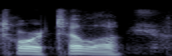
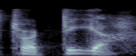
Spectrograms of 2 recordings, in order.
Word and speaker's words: tortilla: spell it what the in Spanish the two L's they make the Y sound so it's not tortilla it's tortilla right right oh my goodness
